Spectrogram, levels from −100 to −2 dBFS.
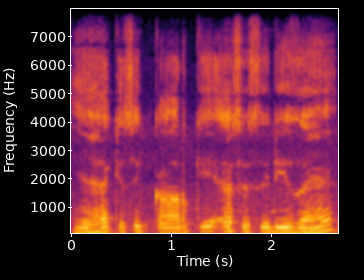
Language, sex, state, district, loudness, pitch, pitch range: Hindi, male, Uttar Pradesh, Shamli, -15 LUFS, 150 Hz, 140-160 Hz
